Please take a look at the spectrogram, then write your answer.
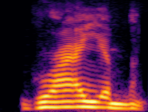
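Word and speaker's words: graham: a silent h y a silent h and only one a y y so unless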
